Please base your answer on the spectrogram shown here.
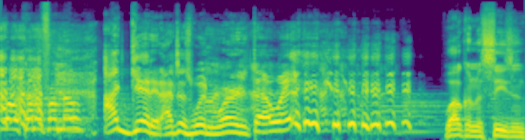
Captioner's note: laughs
